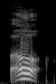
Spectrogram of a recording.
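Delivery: loud imitated groan of disgust; imitated disgusted ugh. Host mimicking all the listeners' disgusted groan. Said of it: "All of the people listening just went".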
